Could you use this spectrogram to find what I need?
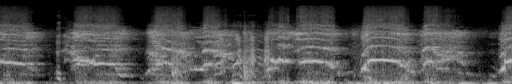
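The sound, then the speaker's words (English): A grown man, probably in his mid-40s, screams in panic among coworkers at a squirrel he thinks is in the room, a string of loud, strained, high-pitched yells and shrieks that rise and fall almost without pause for about five seconds. “This is a grown man probably in his mid-40s. I mean... He was screaming like that.”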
